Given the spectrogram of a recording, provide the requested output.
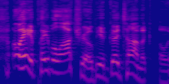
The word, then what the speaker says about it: Balatro: Was it Boldero? Is that how you say it? Balatro. Balatro. There we go.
